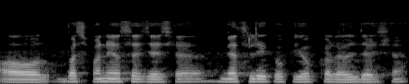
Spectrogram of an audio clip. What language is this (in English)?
Maithili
